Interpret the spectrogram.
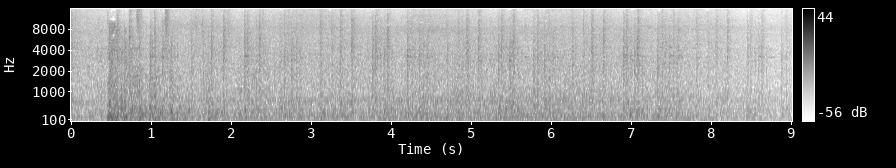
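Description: Train sound effect: a railway carriage rolling along the track, its wheels clicking over the rail joints. It comes in suddenly about half a second in, holds steady, then fades away near the end.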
